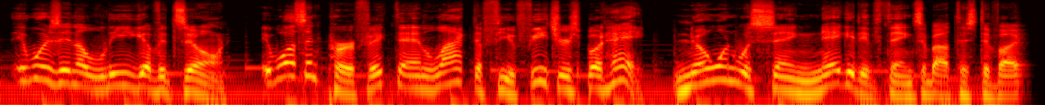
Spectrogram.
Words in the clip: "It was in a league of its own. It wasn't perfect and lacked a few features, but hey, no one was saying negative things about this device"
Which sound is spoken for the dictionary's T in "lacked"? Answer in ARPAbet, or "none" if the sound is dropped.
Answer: T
